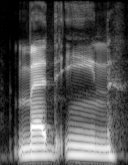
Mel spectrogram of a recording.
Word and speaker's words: Medin: what it is but that I turns into e it's pronounced e and I don't know why it's pronounced e but it is so medine so interesting fact when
